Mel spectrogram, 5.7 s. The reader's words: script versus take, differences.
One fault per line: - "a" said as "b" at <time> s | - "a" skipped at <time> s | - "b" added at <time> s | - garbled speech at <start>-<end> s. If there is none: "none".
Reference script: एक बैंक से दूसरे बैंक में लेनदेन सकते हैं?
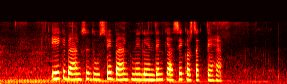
- "कैसे कर" added at 3.3 s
